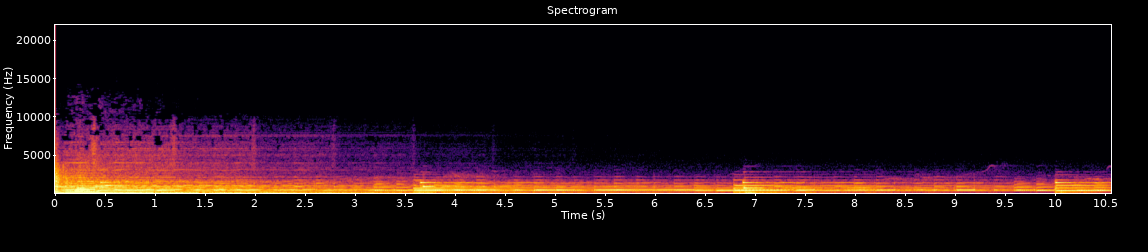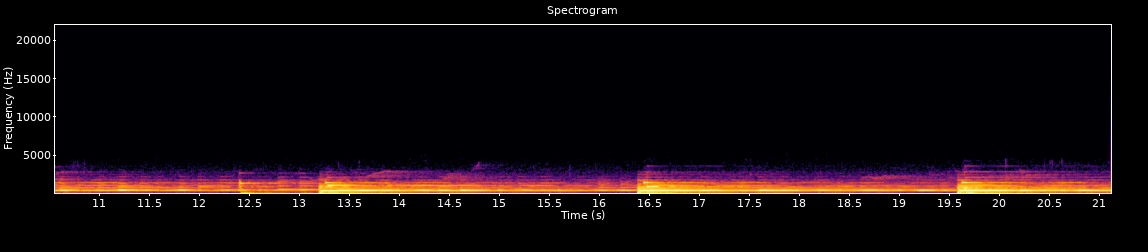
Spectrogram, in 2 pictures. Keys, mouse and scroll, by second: 4.1 alt+scroll down 1, 5.1 alt+scroll down 1, 17.1 ctrl+;.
